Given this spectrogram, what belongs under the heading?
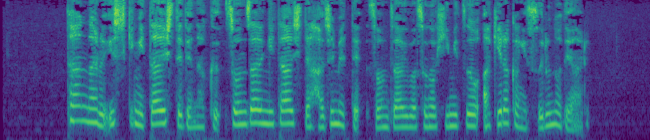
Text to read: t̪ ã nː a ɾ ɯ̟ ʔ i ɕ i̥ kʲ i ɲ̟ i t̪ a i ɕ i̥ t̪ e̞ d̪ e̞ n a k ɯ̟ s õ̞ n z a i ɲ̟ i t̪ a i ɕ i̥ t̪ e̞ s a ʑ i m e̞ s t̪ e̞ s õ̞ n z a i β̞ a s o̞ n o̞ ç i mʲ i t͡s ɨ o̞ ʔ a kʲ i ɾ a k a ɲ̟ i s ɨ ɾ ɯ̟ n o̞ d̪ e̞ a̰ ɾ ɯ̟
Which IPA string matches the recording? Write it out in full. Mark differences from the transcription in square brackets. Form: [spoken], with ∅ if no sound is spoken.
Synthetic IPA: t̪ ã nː a ɾ ɯ̟ ʔ i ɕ i̥ kʲ i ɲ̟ i t̪ a i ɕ i̥ t̪ e̞ d̪ e̞ n a k ɯ̟ s õ̞ n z a i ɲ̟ i t̪ a i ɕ i̥ t̪ e̞ [h] a ʑ i m e̞ [∅] t̪ e̞ s õ̞ n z a i β̞ a s o̞ n o̞ ç i mʲ i t͡s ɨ o̞ ʔ a kʲ i ɾ a k a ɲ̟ i s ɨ ɾ ɯ̟ n o̞ d̪ e̞ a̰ ɾ ɯ̟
